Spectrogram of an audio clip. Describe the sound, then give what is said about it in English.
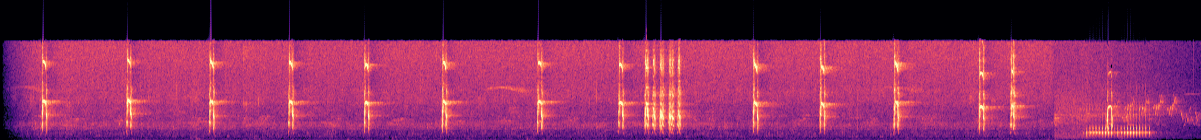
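Sharp, loud hairy woodpecker calls, single squeaky notes repeated about once a second, broken once by a quick rattling burst, with a short harsher call near the end. “Hairy woodpecker.”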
